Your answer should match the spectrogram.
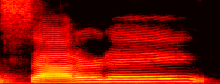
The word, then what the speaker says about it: Saturday: Nice flap T there. Saturday, Saturday. Saturday, Saturday, So we switch from the flap right into the schwa R, unstressed syllable of Saturday. So the front of the tongue will flap against the roof of the mouth and then pull right back a little bit to the R.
